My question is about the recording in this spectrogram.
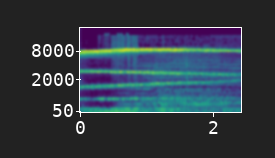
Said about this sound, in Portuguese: Estão vindo! Estão vindo um zumbido! Parece vir de dentro do objeto. Vou aproximar o microfone.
